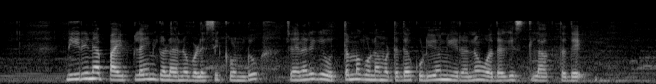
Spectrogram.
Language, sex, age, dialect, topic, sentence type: Kannada, female, 25-30, Mysore Kannada, agriculture, statement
